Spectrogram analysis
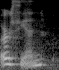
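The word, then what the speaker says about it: Urthyen: something in the kingdom of erthian which is spelled u-r-t-h-y-e-n i assume it meant it's like a play on earth like the earth in the kingdom of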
